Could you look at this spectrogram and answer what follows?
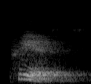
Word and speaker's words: prayer: P-R-A-Y-E-R. Prayer. Prayer. It is not pronounced as prayer, but prayer. The Y is silent. Let's take another word. M-A-Y-O-R. Mayor. Mayor. It is not mayor. The Y is silent.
